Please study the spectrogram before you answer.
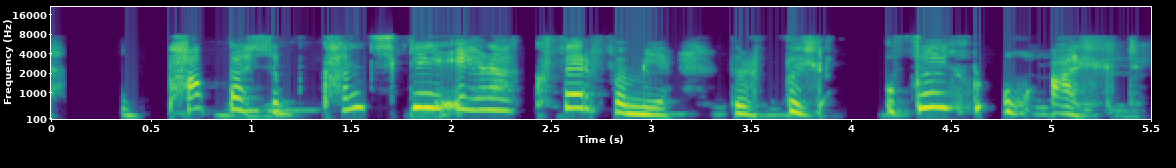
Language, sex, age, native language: Icelandic, other, 18-19, Icelandic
